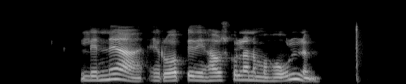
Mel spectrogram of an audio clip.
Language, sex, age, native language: Icelandic, female, 50-59, Icelandic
